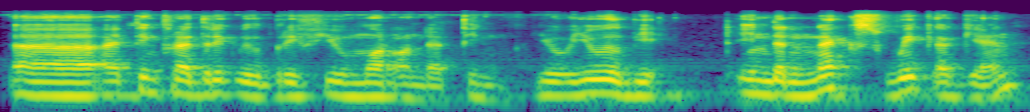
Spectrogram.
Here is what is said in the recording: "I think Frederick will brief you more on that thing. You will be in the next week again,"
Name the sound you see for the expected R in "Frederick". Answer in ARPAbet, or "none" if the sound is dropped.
R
